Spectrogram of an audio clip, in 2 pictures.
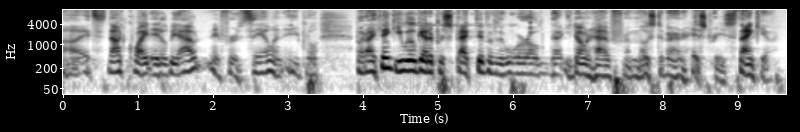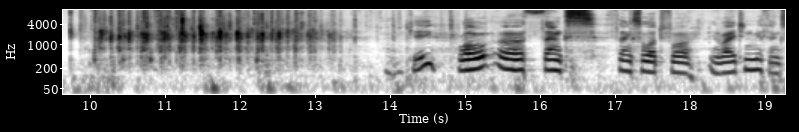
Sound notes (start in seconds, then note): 9.7 applause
